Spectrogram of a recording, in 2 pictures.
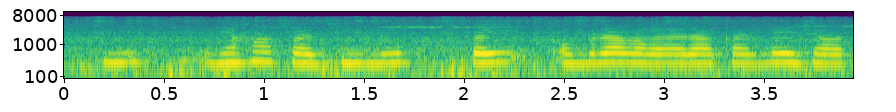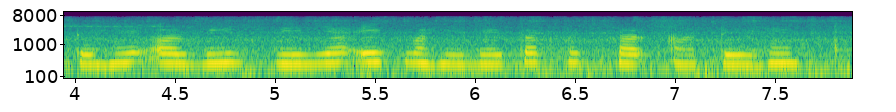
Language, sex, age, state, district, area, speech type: Urdu, female, 18-30, Uttar Pradesh, Gautam Buddha Nagar, urban, spontaneous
